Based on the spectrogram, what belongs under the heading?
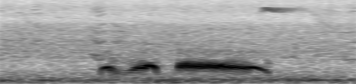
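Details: A single spotted dove phrase sung in 'thổ' voice style at a trapping site: two brief hollow coos followed by one drawn-out, slightly wavering low coo.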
